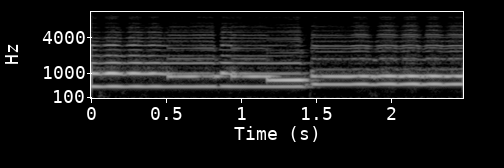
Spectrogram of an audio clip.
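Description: Brazilian rosewood double Native American flute in mid B sounding two notes at once, the two voices stepping to new pitches separately several times: a walking harmony, each chamber fingered by its own hand.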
